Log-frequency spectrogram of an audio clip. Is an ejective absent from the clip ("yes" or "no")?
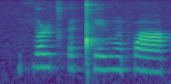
no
